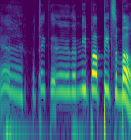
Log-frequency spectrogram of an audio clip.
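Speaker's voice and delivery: put-on Italian-American accent. Acting out ordering the dish while moving one hand: mock Italian-American accent. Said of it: "So you're like".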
